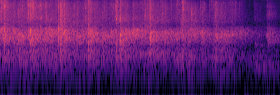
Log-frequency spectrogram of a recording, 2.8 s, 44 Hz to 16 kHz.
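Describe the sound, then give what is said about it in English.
A crowd applauds a presenter who has just finished a lightning talk in 2 minutes and 29 seconds: dense overlapping claps at a moderate, even level that gradually taper off toward the end, with no speech over them. “So give him a round of applause for that.”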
